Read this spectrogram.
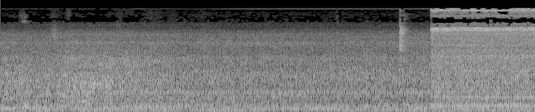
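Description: A bus engine idles with a low rumble.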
